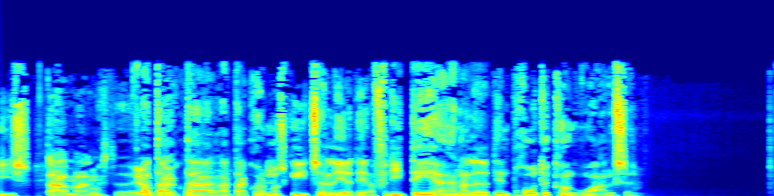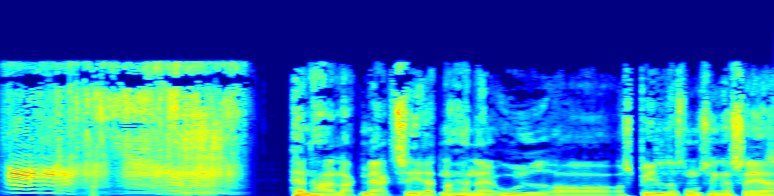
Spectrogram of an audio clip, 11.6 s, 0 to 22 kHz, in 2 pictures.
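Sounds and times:
speech: 0.0s - 4.9s, 8.0s - 11.5s
long loud buzzing fart: 5.8s - 7.8s.

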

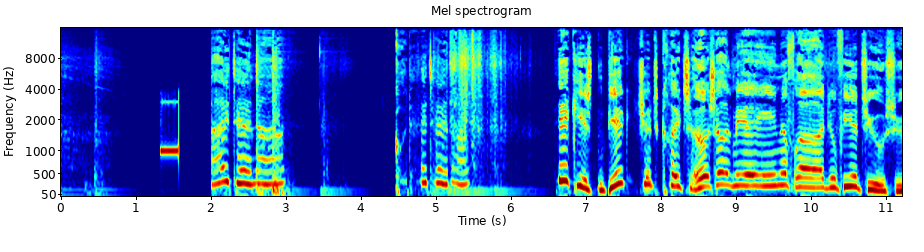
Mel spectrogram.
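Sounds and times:
electronic voicemail beep: 1.3s - 1.6s
speech: 2.2s - 3.0s, 4.8s - 5.6s, 6.7s - 11.2s.

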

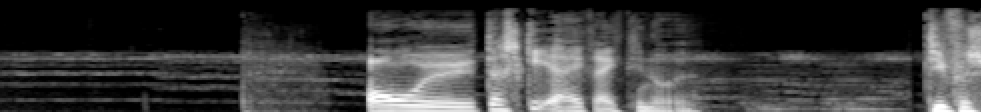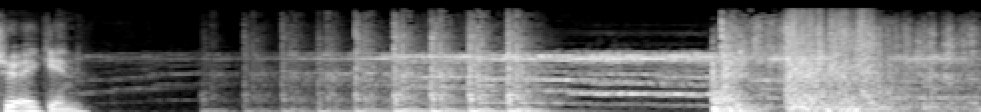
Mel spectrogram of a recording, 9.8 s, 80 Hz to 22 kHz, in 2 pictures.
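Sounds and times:
speech: 1.8s - 3.6s, 4.7s - 5.4s
firm knocking on a door: 5.9s - 7.7s
loud harsh crashing burst: 8.4s - 9.7s.

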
